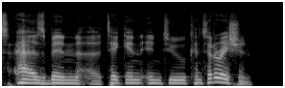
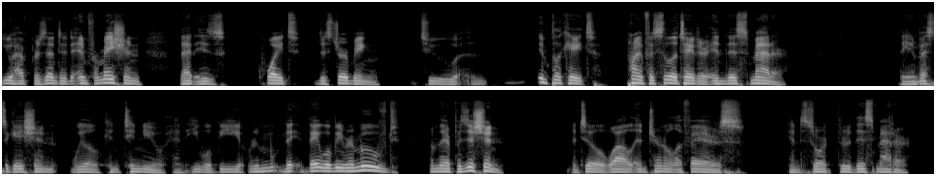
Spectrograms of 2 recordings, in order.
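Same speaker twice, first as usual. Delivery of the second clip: echoing, flat, emotionless electronic monotone; 3 semitones lower than usual. In a tabletop game scene, voicing an announcement in an emotionless electronic voice. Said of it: "a purely emotionless electronic voice sort of echoing".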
